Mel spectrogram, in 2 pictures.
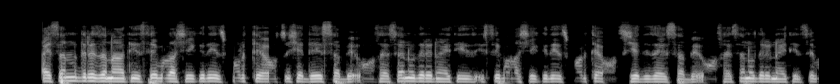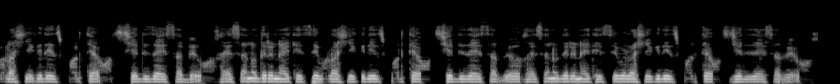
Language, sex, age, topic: Gamo, male, 18-24, government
